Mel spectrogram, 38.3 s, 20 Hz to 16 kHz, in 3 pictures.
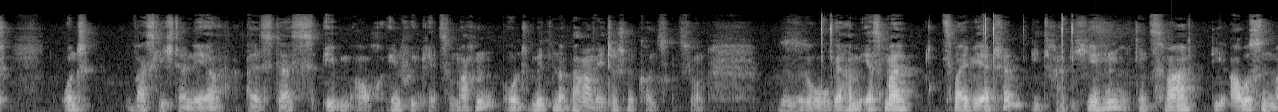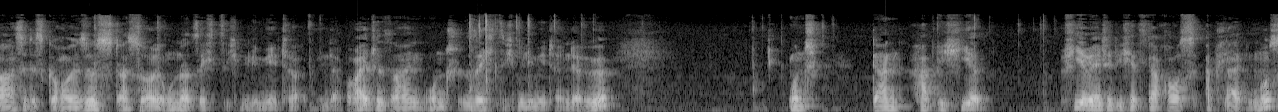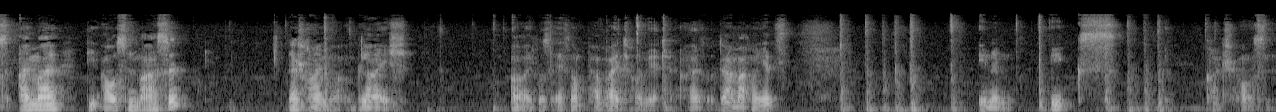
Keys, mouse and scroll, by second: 8.2 click, 9.8 drag, 10.6 drag, 13.4-14.7 typing, 15.8 Down, 17.4 KP_6, 17.6 KP_0, 17.9 KP_Enter, 18.5 Up, 20.2 Down, 20.5 Left, 20.9 Up, 22.1 Down, 22.4 Down, 22.9 Up, 23.1 Up, 28.7 shift+0, 29.7 shift+c, 30.4 BackSpace, 30.6 BackSpace, 31.0 Escape, 31.5 Down, 31.8 Up, 32.1 Left, 33.6-37.6 typing, 35.8 Down, 38.2 Up.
